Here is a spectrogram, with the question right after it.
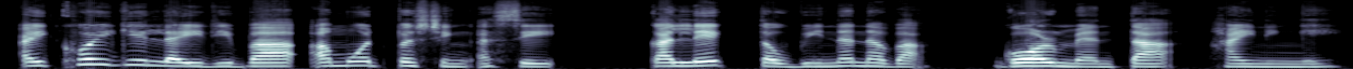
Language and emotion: Manipuri, neutral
